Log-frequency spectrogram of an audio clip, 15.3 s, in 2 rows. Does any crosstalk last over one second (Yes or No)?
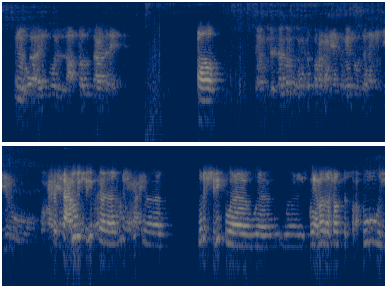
Yes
